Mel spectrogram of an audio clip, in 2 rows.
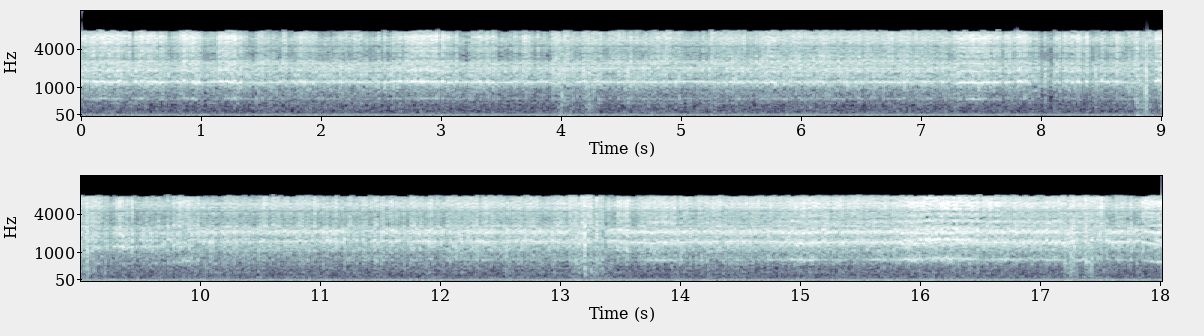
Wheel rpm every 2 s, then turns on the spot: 160, 160, 160, 160, 170, 200, 200, 200, 200.
none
